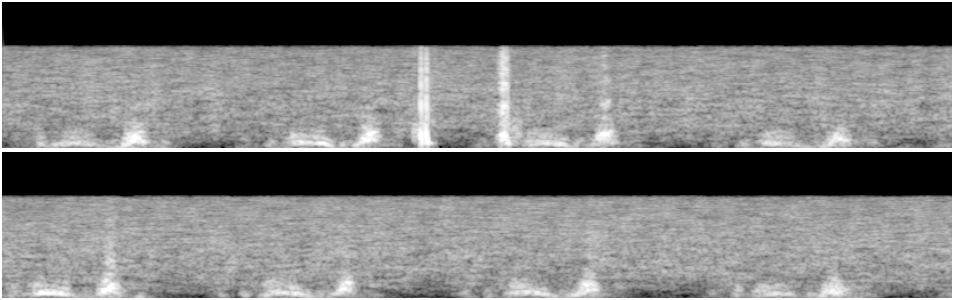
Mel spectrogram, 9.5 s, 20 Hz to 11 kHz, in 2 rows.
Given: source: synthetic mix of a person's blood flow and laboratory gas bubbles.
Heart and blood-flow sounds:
Doppler ultrasound of blood flow; precordium
2.06-2.17 s: bubbles
2.46-2.60 s: bubbles
From the record:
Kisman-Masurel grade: 113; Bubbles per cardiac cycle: 1 to 2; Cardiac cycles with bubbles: 1 to 10%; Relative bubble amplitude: loud (0.450 to 0.775); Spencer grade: 1 (occasional bubble signal discernible with the cardiac motion signal, with majority of cardiac periods free of bubbles); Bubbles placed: only in the low amplitude regions of the cardiac cycle

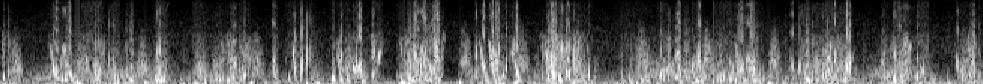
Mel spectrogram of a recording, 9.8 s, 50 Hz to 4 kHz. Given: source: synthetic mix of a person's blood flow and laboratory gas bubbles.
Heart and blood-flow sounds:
Doppler ultrasound of blood flow; subclavian vein
0.01-0.12 s: bubbles
0.47-0.76 s: bubbles
0.81-1.19 s: bubbles
1.23-1.34 s: bubbles
1.50-1.69 s: bubbles
1.91-2.52 s: bubbles
2.72-2.78 s: bubbles
2.85-3.14 s: bubbles
3.27-3.84 s: bubbles
3.95-4.44 s: bubbles
4.72-5.24 s: bubbles
5.36-5.92 s: bubbles
6.19-7.05 s: bubbles
7.12-7.63 s: bubbles
7.88-8.54 s: bubbles
8.79-9.28 s: bubbles
9.53-9.83 s: bubbles
From the record:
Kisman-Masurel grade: 342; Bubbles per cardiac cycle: rolling drumbeat, 9 or more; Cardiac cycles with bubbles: 100%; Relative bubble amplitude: moderate (0.250 to 0.450); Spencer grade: 3 (all of the cardiac periods contain showers or single bubble signals, but not dominating or overriding the cardiac motion signals); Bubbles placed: anywhere in the cardiac cycle

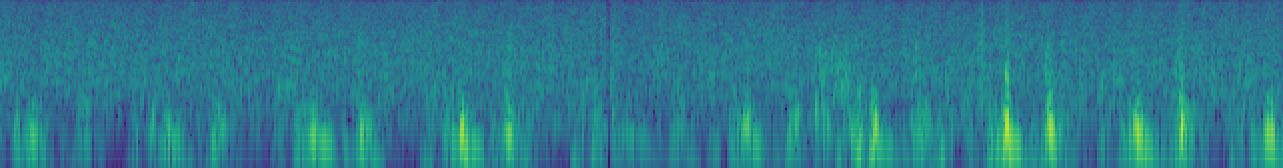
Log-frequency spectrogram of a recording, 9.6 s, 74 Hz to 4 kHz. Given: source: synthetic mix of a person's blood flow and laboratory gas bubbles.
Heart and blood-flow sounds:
Doppler ultrasound of blood flow; precordium
6.09-6.49 s: bubbles
6.82-6.85 s: bubbles
7.09-7.14 s: bubbles
8.55-8.60 s: bubbles
From the record:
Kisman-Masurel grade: 121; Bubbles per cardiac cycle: 1 to 2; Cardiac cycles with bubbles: 10 to 50%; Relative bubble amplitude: barely perceptible (0.100 to 0.250); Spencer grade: 2 (many but less than half of the cardiac periods contain bubble signals, singularly or in groups); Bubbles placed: only in the low amplitude regions of the cardiac cycle

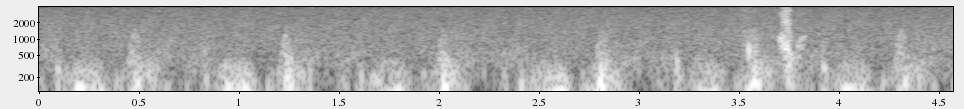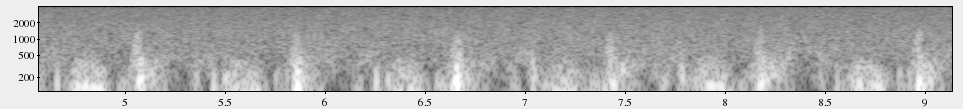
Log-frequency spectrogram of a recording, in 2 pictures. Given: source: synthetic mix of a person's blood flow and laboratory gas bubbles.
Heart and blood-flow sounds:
Doppler ultrasound of blood flow; precordium
3.51-3.59 s: bubbles
3.69-3.83 s: bubbles
From the record:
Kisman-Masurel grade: 122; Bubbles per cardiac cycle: 1 to 2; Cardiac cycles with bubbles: 10 to 50%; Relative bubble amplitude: moderate (0.250 to 0.450); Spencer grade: 2 (many but less than half of the cardiac periods contain bubble signals, singularly or in groups); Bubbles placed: anywhere in the cardiac cycle

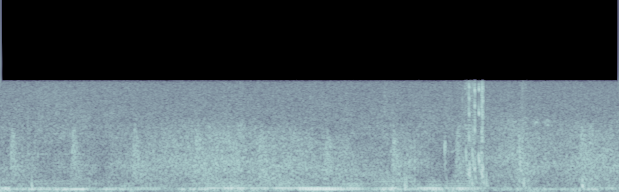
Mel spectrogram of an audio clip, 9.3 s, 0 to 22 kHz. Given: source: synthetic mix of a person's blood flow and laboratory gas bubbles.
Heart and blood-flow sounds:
Doppler ultrasound of blood flow; subclavian vein
6.65-6.71 s: bubbles
6.94-7.34 s: bubbles
7.77-7.93 s: bubbles
From the record:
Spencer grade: 1 (occasional bubble signal discernible with the cardiac motion signal, with majority of cardiac periods free of bubbles); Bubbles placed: anywhere in the cardiac cycle

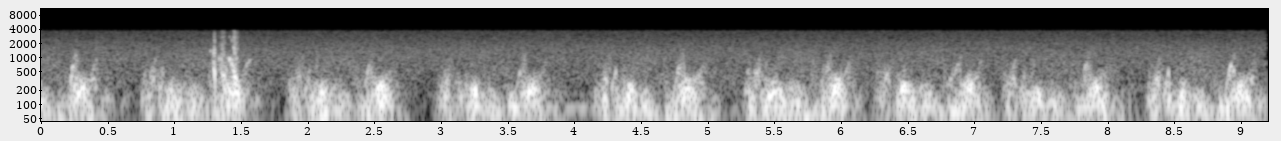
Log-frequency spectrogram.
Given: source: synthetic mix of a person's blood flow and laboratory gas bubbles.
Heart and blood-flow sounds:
Doppler ultrasound of blood flow; precordium
1.26-1.64 s: bubbles
From the record:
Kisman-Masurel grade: 213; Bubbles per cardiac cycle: several, 3 to 8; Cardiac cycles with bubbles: 1 to 10%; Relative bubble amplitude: loud (0.450 to 0.775); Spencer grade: 1 (occasional bubble signal discernible with the cardiac motion signal, with majority of cardiac periods free of bubbles); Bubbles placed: anywhere in the cardiac cycle

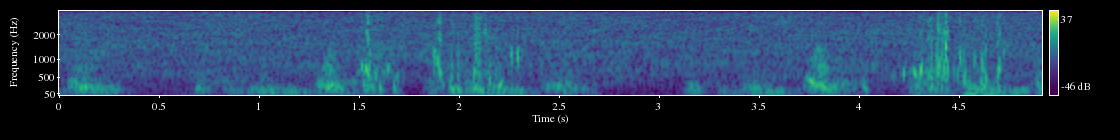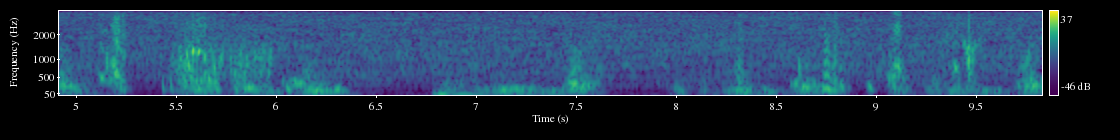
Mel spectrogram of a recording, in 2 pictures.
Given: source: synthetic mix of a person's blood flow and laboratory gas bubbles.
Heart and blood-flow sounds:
Doppler ultrasound of blood flow; precordium
1.47-1.73 s: bubbles
1.85-2.33 s: bubbles
4.00-4.08 s: bubbles
4.14-4.81 s: bubbles
5.09-5.29 s: bubbles
5.39-6.12 s: bubbles
8.29-8.45 s: bubbles
8.59-8.66 s: bubbles
8.70-8.89 s: bubbles
8.94-9.17 s: bubbles
9.27-9.55 s: bubbles
From the record:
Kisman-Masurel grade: 333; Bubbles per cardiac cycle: rolling drumbeat, 9 or more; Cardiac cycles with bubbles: 50 to 99%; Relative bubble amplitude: loud (0.450 to 0.775); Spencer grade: 3 (all of the cardiac periods contain showers or single bubble signals, but not dominating or overriding the cardiac motion signals); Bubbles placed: only in the low amplitude regions of the cardiac cycle

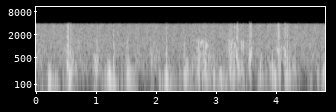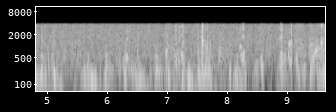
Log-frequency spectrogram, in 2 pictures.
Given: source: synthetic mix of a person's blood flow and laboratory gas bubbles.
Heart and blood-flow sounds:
Doppler ultrasound of blood flow; precordium
0.44-0.65 s: bubbles
0.94-1.07 s: bubbles
1.25-1.33 s: bubbles
1.89-1.97 s: bubbles
2.14-2.25 s: bubbles
2.66-3.05 s: bubbles
3.17-3.49 s: bubbles
3.52-3.63 s: bubbles
3.69-3.82 s: bubbles
3.86-4.27 s: bubbles
4.88-5.08 s: bubbles
5.67-5.71 s: bubbles
6.14-6.53 s: bubbles
6.96-7.31 s: bubbles
7.48-7.76 s: bubbles
7.84-7.93 s: bubbles
8.16-8.35 s: bubbles
8.54-8.63 s: bubbles
8.85-9.09 s: bubbles
9.12-9.65 s: bubbles
From the record:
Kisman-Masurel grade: 243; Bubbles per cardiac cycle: several, 3 to 8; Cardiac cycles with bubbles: 100%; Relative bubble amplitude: loud (0.450 to 0.775); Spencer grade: 3 (all of the cardiac periods contain showers or single bubble signals, but not dominating or overriding the cardiac motion signals); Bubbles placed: anywhere in the cardiac cycle

